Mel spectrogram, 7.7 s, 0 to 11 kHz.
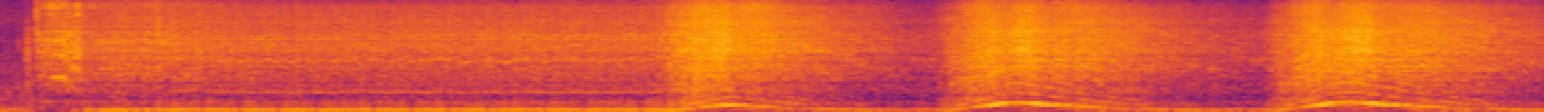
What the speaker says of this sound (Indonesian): Nah kalau ini adalah bunyi dari CB1000 yang 1992 Big One pertama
